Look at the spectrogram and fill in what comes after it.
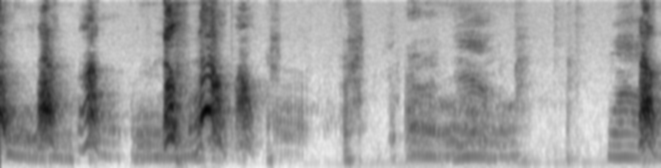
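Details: A Pomeranian outdoors barks at deer it sees outside, giving sharp, high yappy barks in quick, uneven bursts, with a softer whining growl between.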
